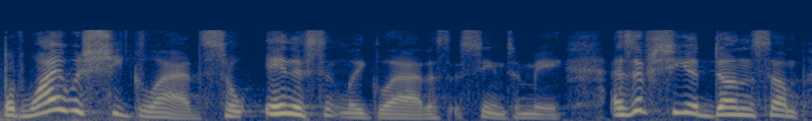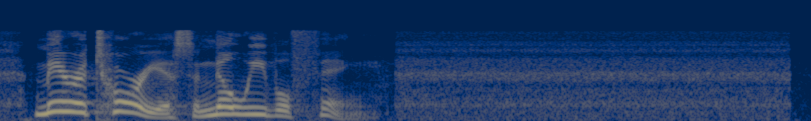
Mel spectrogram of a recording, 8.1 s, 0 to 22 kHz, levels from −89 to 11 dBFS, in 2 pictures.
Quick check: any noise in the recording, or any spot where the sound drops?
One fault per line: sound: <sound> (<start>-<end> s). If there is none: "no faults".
no faults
